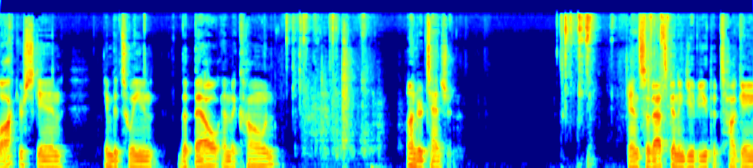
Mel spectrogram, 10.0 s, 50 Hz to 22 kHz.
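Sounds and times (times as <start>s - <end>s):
metal snap hook and key ring rattling: 7.4s - 8.1s.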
